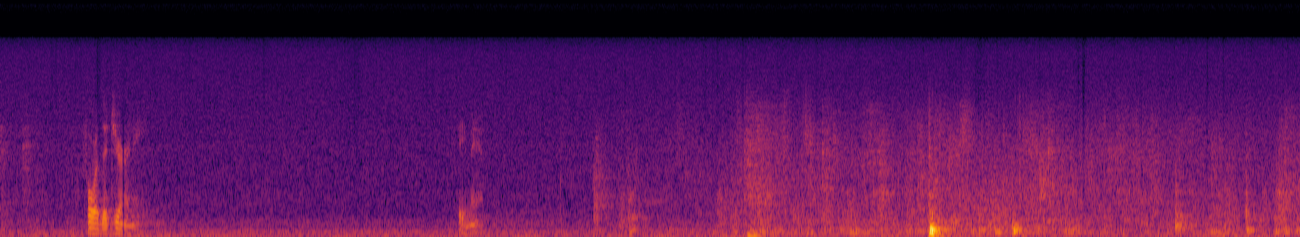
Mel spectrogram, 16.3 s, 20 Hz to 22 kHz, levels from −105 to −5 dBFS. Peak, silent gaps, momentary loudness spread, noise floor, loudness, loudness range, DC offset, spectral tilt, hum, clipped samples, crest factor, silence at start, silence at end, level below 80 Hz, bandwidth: -8 dBFS; none; 18 LU; -57 dBFS; -36 LUFS; 22 LU; under 0.1%; -8 dB/octave; none; under 0.1%; 30 dB; 0 s; 0 s; -54 dBFS; 11 kHz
